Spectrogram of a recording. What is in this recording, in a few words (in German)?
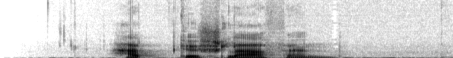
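"hat geschlafen", German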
